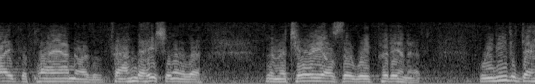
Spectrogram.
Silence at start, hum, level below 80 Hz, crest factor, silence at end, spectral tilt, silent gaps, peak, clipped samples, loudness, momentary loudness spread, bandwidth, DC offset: 0 s; none; -50 dBFS; 12 dB; 0 s; -5.5 dB/octave; none; -10 dBFS; under 0.1%; -23 LUFS; 16 LU; 7.8 kHz; 1%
